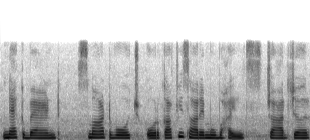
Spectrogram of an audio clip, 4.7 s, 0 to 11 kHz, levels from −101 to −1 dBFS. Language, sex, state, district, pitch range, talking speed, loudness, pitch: Hindi, female, Himachal Pradesh, Shimla, 200-225 Hz, 105 wpm, -13 LUFS, 210 Hz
